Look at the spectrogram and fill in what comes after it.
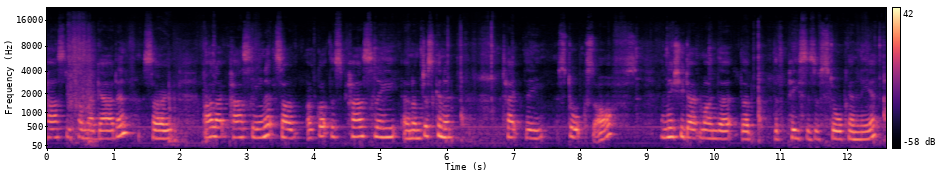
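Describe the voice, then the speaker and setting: Speaking at a fairly slow pace with a New Zealand accent, a woman holds a fairly high pitch and fairly even intonation against noticeable background noise. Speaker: home cook. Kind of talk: cooking tutorial to camera. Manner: casual.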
